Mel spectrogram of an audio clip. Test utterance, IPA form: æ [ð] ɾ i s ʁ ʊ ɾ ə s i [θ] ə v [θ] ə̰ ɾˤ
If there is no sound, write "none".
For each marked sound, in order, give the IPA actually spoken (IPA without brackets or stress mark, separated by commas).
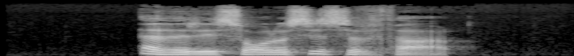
ð, s, θ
